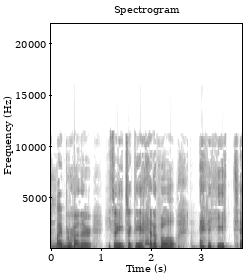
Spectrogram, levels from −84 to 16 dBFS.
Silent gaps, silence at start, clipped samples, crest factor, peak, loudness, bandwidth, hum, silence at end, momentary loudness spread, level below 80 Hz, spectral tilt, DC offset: none; 0 s; under 0.1%; 14 dB; -4 dBFS; -20 LUFS; 12 kHz; none; 0 s; 10 LU; -46 dBFS; -6 dB/octave; under 0.1%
